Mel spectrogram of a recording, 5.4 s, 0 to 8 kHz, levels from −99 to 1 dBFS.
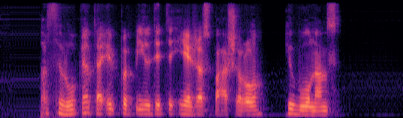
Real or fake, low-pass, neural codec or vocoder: fake; 7.2 kHz; codec, 16 kHz in and 24 kHz out, 0.8 kbps, FocalCodec, streaming, 65536 codes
